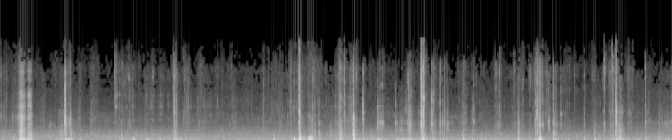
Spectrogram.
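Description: Green-handled aviation snips cutting through wires on a small circuit board: a series of sharp, irregularly spaced snips.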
